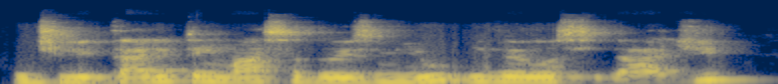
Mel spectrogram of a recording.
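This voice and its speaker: A man's voice: a little high, fairly even intonation, normal speed, darkish tone. A middle-aged Brazilian man teaching an online physics class, chatty, asking his students rhetorical questions.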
